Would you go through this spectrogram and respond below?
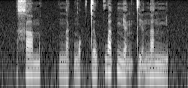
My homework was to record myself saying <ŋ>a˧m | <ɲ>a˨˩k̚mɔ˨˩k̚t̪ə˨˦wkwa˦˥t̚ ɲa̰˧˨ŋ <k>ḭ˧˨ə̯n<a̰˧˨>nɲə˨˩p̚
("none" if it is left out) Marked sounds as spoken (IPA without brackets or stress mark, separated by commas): x, n, t̪, a˧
